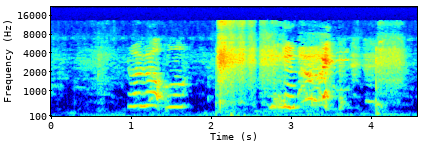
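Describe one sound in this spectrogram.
A young girl squeals and shouts excitedly nearby.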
